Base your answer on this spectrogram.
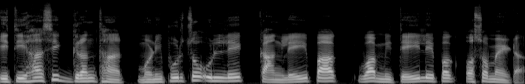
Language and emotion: Goan Konkani, neutral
